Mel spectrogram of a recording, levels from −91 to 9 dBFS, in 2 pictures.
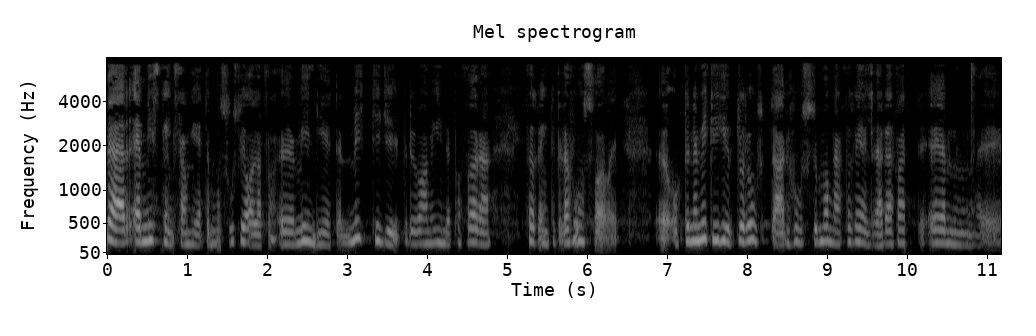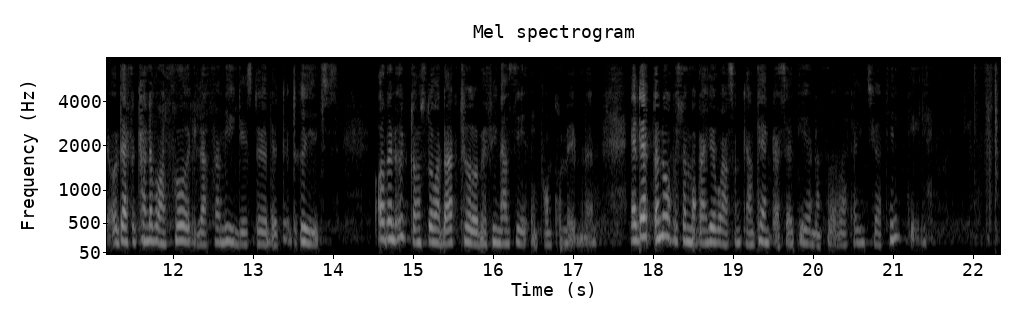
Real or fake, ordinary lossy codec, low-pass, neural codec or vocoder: fake; MP3, 32 kbps; 7.2 kHz; codec, 16 kHz in and 24 kHz out, 1.1 kbps, FireRedTTS-2 codec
